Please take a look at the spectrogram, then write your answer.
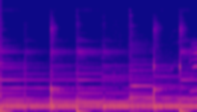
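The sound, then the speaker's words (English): A Mars Cat bionic home robot cat gives a steady, synthetic meowing tone, loud, in a promotional video, backed by a quick, regular beat of sharp clicks about four times a second. Nobody speaks. “Welcome to meet Mars Cat, a bionic cat, home robot.”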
